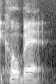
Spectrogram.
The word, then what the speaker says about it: Cobet: I say Cobet with a B.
